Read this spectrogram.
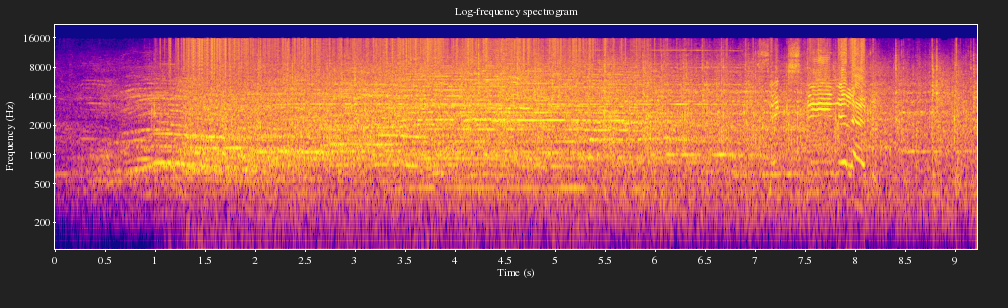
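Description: A crowd cheers and applauds loudly in a large echoing hall.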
